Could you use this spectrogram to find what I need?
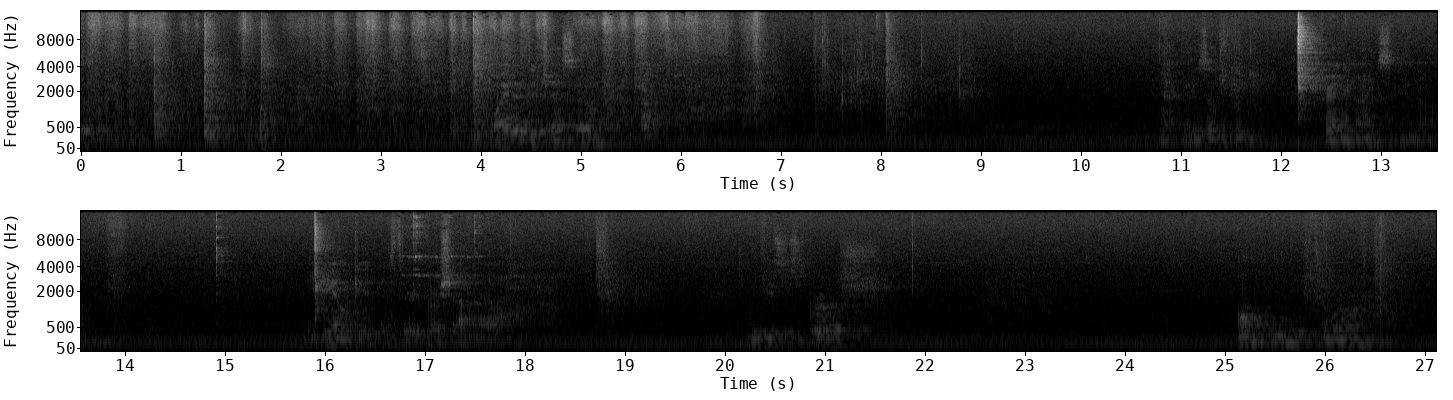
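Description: A paintbrush dabs and scrapes on canvas.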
